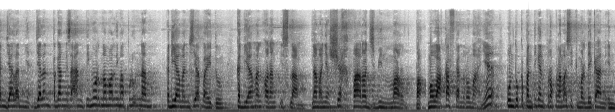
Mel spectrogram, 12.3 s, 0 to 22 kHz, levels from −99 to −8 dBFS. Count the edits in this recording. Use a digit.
3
